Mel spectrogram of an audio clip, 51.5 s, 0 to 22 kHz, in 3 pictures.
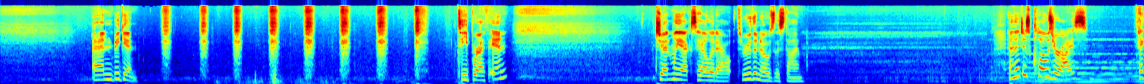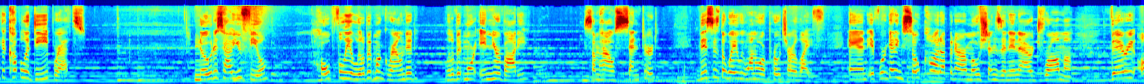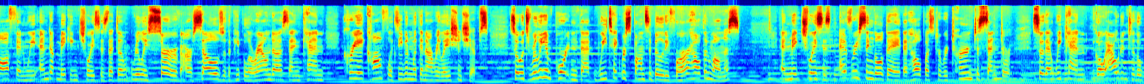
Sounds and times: Breathing: 0:00.0 - 0:01.2, 0:07.7 - 0:09.5, 0:12.0 - 0:15.2, 0:27.2 - 0:27.6, 0:29.6 - 0:29.9, 0:33.3 - 0:33.7, 0:39.2 - 0:39.5, 0:41.6 - 0:42.0, 0:45.5 - 0:46.0, 0:49.5 - 0:49.8
Speech: 0:01.4 - 0:02.1, 0:06.9 - 0:07.6, 0:09.8 - 0:12.1, 0:15.1 - 0:16.3, 0:20.1 - 0:21.2, 0:27.6 - 0:45.4, 0:46.0 - 0:51.4.

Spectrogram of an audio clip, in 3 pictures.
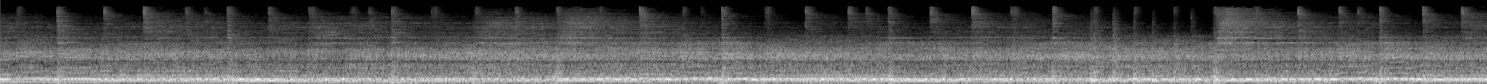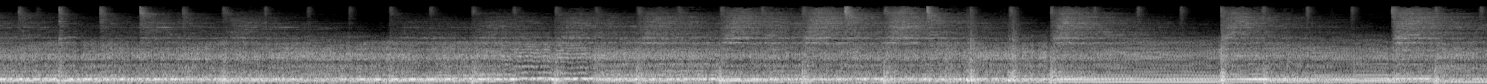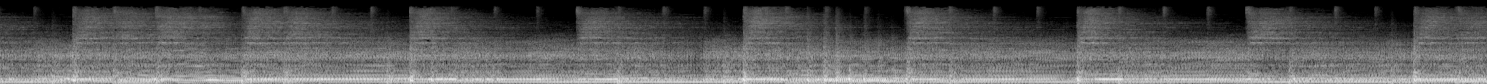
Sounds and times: Drum: 0:00.0 - 0:44.6
Drum kit: 0:00.0 - 0:44.6
Heavy metal: 0:00.0 - 0:44.6.

